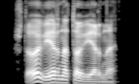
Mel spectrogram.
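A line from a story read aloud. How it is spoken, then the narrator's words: Sighing. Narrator (Russian): вздохнул я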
